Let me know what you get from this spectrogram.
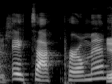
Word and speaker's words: Itzhak Perlman: Itzhak Perlman. – Yeah, he say it again. – I think I'm saying it right. – No, you are. – Itzhak Perlman.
